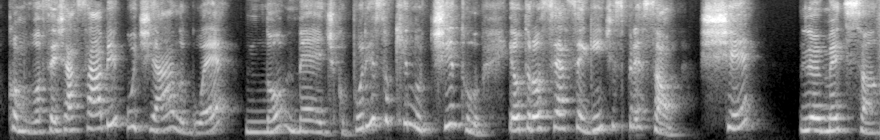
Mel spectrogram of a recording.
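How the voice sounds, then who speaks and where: A woman's voice: high voice, darkish tone. A woman teaching a French lesson online, upbeat and encouraging, talking straight to the viewer. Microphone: computer screen recording voice-over.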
